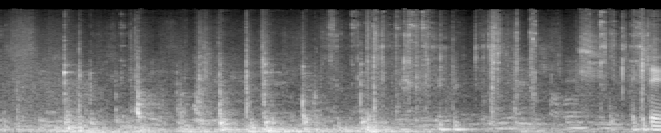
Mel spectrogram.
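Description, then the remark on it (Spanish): Keys jangle and clink in an irregular series of sharp metallic rattles and clunks as the lock of the Puerta de las Armas is worked and the door opens only slightly, fairly loud throughout with some faint background voices. “me gusta a mí los sonidos, como estamos en la radio, que se escuchen las llaves de la puerta de las armas, que se abren muy poquito”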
